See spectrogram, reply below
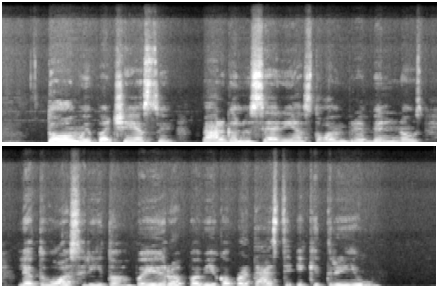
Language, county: Lithuanian, Vilnius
